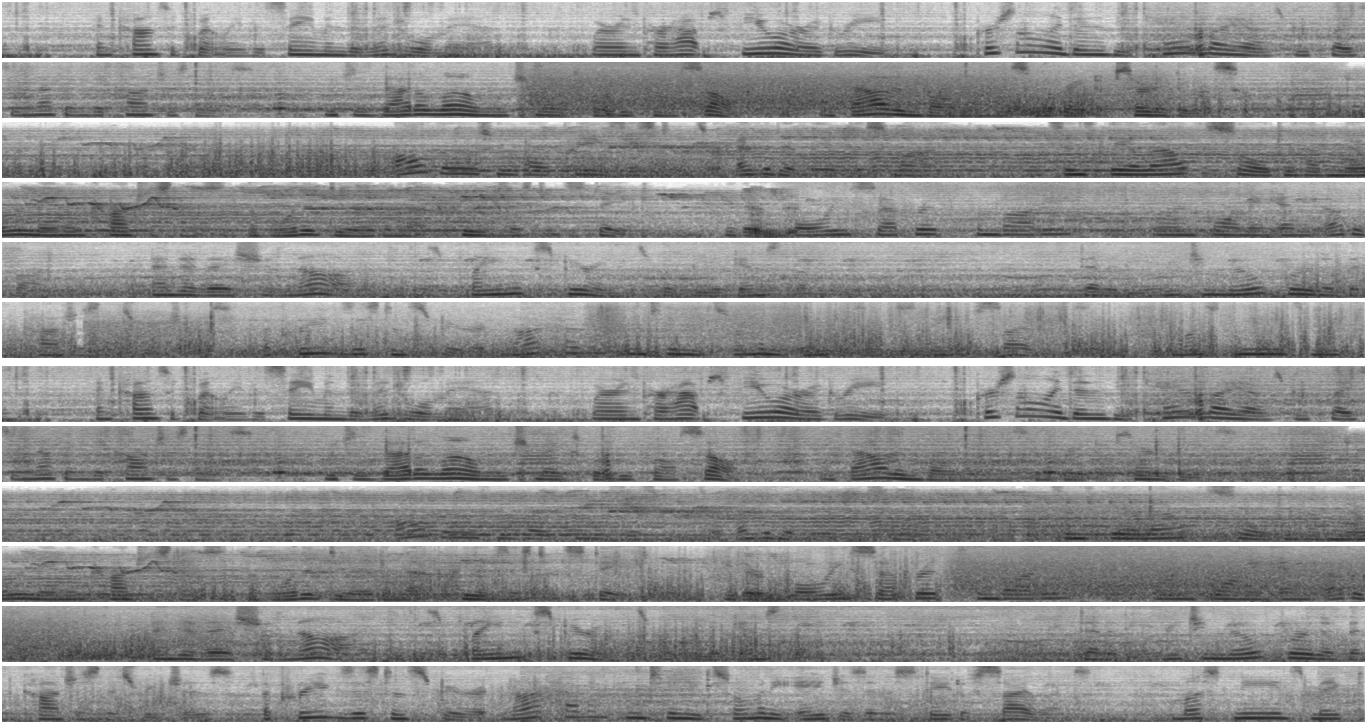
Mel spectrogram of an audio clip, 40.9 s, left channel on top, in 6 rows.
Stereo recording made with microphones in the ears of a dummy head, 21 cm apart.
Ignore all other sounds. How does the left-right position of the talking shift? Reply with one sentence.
In this clip you hear the talking move from right to left and back again.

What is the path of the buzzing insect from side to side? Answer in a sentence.
You can hear the buzzing insect move from right to left and back again.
